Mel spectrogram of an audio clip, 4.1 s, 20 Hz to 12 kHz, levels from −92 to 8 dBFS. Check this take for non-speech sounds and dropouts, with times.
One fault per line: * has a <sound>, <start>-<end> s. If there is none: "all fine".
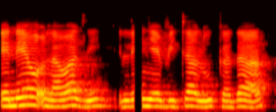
* has a dropout, 2.0-2.1 s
